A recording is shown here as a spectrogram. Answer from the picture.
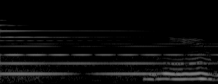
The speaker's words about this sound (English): Takes its toll, and the bell tolls.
